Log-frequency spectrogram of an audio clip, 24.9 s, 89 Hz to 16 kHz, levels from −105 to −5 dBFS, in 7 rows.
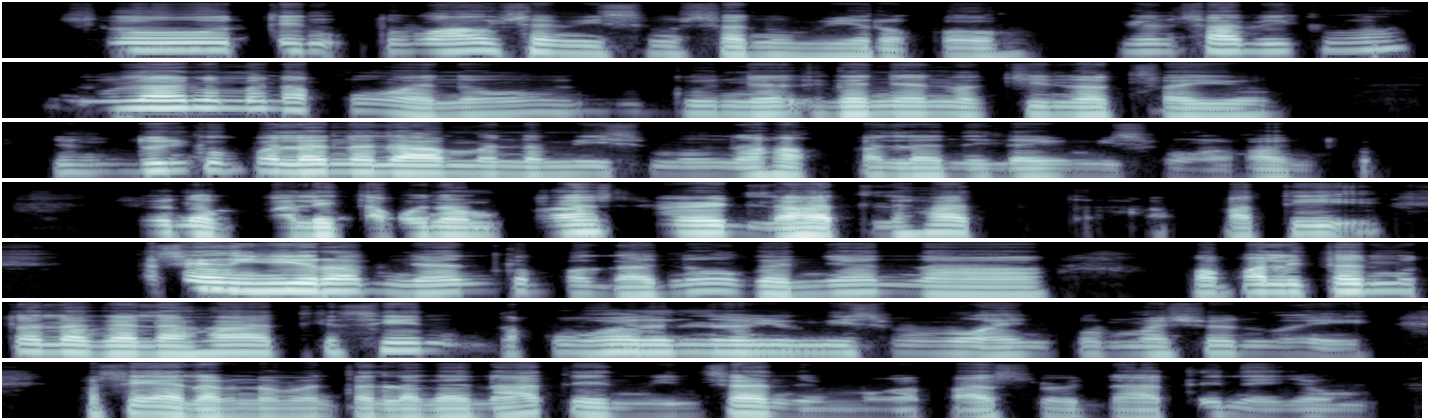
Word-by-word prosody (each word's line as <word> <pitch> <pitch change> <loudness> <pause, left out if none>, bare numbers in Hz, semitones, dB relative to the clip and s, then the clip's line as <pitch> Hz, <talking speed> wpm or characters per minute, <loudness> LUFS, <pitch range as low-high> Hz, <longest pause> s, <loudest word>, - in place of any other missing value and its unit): So, 190 0 -1
ti 180 -1 -7 0.2
tumawag 175 +2 0
siya 165 -3 -3
mismo 140 0 -11
sa 130 0 -6
numero 115 -3 -9
ko 115 0 -9 0.3
yung 170 0 -12
sabi 170 -1 0
ko 195 +6 -15 0.3
wala 230 0 +8
naman 230 -1 -1
akong 180 -3 -6
ano, 130 +6 -7 0.3
gan'yan 135 -1 -3
na 130 - -4
chinat 130 0 -4
sa'yo 115 -1 -6 0.5
do'n 165 +4 -3
ko 190 - -4
pala 170 -3 +6
nalaman 150 -4 +6
na 130 - -3
mismong 130 -1 -12
na-hack 125 0 +1
pala 120 -1 -3
nila 115 0 -8
yung 110 - -17
mismong 110 -2 -19
account 100 0 -10
ko. - - -26 0.5
So, 150 - -4
nagpalit 125 -3 +1
ako - - -2
ng 125 -1 +3
password 155 -1 +4
lahat-lahat 130 +6 +5 0.6
pati - - -5 0.5
kasi - - -5
ang 190 - +7
hirap 180 -1 +9
niyan 155 +2 -1
kapag 145 -6 -4
ano 170 +3 -4
gan'yan 145 +3 -3
na 130 -2 -2 0.4
papalitan 165 +3 +3
mo - - -8
talaga 160 -4 +2
lahat 150 +2 +2
kasi 185 +5 -4 0.2
nakuha 160 +1 -2
na 155 0 -1
lang - - -3
yung - - -9
mismong 145 0 -12
mga 135 -2 -3
impormasyon 135 +2 -10
mo, - - -20
eh, 110 -1 -14 0.4
kasi 140 +2 0
alam 110 -4 +3
naman 110 0 -7
talaga 110 0 -2
natin 125 0 -3
minsan 115 +5 +1
yung 105 -1 -17
mga 100 - -13
password 100 +2 -7
natin 100 +6 -9
yung, 100 0 -16
140 Hz, 175 wpm, -24 LUFS, 125-160 Hz, 0.6 s, hirap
